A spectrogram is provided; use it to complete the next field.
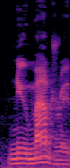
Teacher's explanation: They emphasize the first syllable as in New Madrid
